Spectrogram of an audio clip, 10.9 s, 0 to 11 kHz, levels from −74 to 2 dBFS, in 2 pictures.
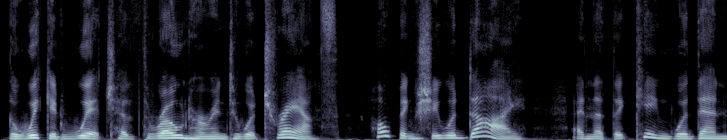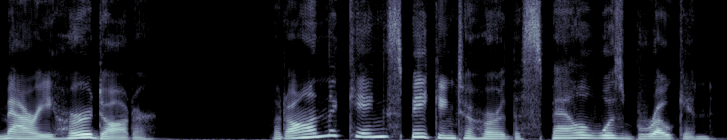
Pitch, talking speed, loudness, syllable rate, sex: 180 Hz, 180 wpm, -18 LUFS, 4.4 syllables/s, female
